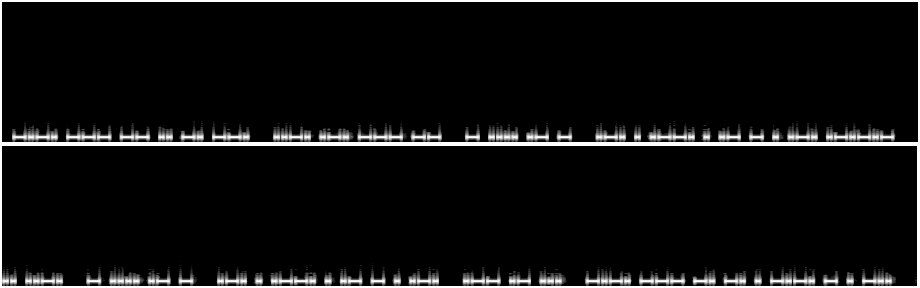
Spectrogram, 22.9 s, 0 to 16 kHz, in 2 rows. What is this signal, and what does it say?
Morse code, heard as a keyed tone, about 25 wpm, 600 Hz. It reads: COMING FROM THAT REPEATER. IF THAT REPEATER WAS CONNECTED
